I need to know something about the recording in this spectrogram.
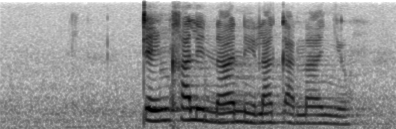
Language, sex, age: Tswana, female, 21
